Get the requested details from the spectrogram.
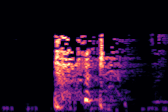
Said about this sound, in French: je suis un petit peu grippé encore. Fait que si je tousse, je vais essayer de boire de l'eau.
